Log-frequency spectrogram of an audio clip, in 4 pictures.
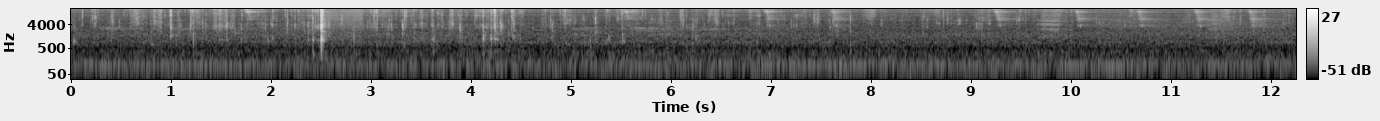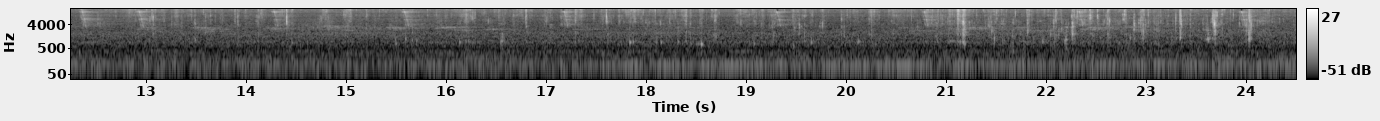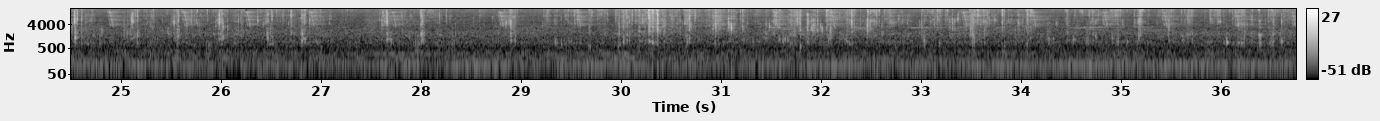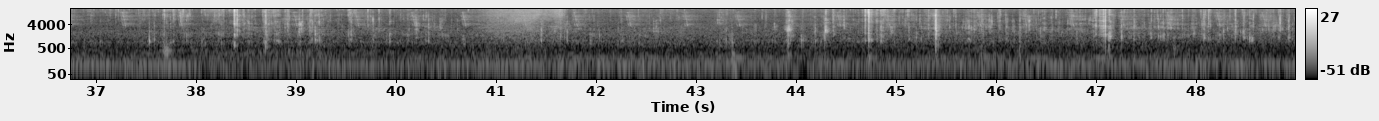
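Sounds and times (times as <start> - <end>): dog chewing bone: 0.0 - 10.2, 11.3 - 48.9
teeth crunching on bone: 0.0 - 10.2, 11.6 - 40.8, 41.7 - 48.9.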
